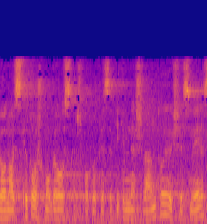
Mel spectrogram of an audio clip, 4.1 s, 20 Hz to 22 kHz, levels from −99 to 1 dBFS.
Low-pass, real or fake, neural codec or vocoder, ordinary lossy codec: 10.8 kHz; real; none; MP3, 32 kbps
